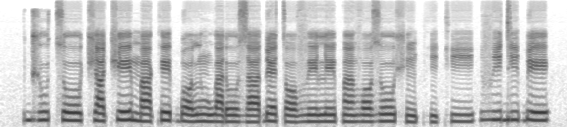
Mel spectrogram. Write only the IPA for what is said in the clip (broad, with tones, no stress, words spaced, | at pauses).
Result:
d͡ʒu˨t͡soː˨t͡ʃa˨ t͡ʃeː˦ma˨ke˦ ɓɔ˨lũ˨wa˨ ɾo˨za˨ɗɛ˦tɔ˨ ve˦le˦ pã˦vɔ˦ zoː˦ʃĩ˨pʰi˨kʰiː˦ | vi˦di˦ ɓe˦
